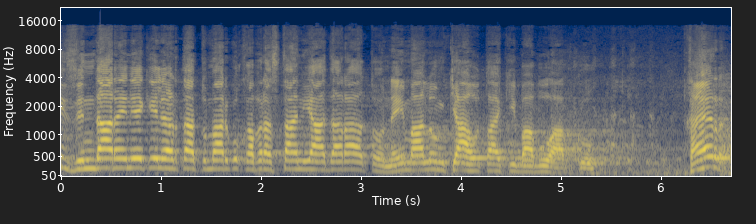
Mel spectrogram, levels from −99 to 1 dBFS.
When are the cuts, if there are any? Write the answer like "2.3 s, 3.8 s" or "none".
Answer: none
